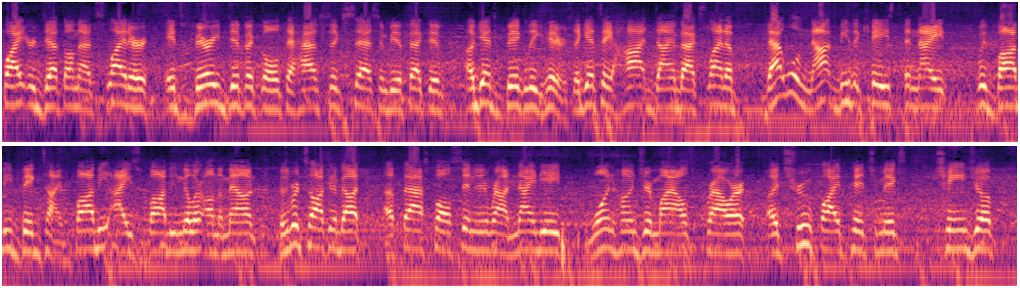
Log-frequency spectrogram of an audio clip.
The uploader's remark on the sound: Live From Dodger Stadium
